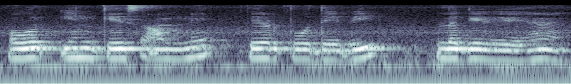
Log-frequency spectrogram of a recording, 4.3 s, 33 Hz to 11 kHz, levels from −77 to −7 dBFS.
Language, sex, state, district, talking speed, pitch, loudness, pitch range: Hindi, female, Uttar Pradesh, Saharanpur, 125 wpm, 195 Hz, -16 LUFS, 185-200 Hz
